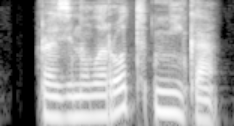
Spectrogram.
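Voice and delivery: usual speaking voice

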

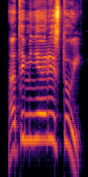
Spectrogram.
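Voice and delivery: very high, loud jeering dare; mocking taunt. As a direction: goad the cop into it. Kolyan taunts the policeman. (дразнит, очень высоко и громко)

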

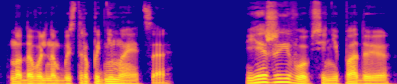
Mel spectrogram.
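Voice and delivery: plain reading voice

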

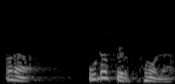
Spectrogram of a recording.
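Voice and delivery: ordinary talk, nothing marked

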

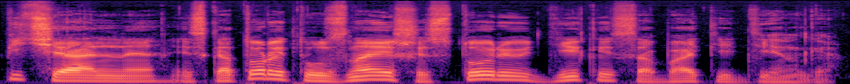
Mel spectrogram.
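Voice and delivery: ordinary delivery, nothing marked

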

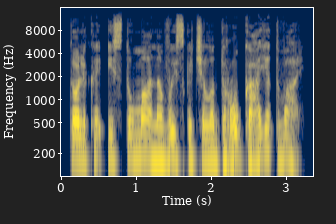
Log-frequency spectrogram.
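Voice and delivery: ordinary talk

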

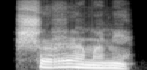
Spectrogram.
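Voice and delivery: "шрамами" low, slow and falling; brooding echo. A narrator's reading. Narrator echoing the scars on the board, "шрамами" said broodingly. Word echoed alone as a brooding thought.

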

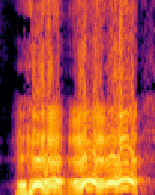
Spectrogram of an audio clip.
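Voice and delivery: sudden high panicked cry; terrified yelp. Acted. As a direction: yelp in terror. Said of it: "В ужасе заорал полицейский". (испуганный вскрик)

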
